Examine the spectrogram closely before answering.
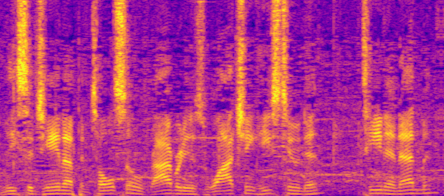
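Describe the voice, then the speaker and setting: A man calling a softball game live as a radio play-by-play announcer, in a folksy, chatty way with listeners. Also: medium pitch, fairly even intonation, normal speed. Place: outdoor softball stadium. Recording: loud crowd and outdoor stadium noise. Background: crowd noise, outdoor ambience.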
